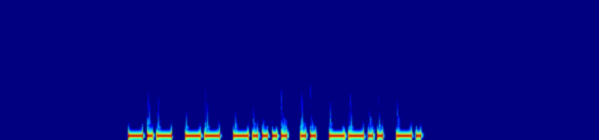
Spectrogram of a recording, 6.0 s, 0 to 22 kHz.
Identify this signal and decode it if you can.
Morse code, heard as a keyed tone, about 25 wpm, 700 Hz. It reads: KM6IZN
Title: USA Call Signs - 6 Characters - Repeated 3x - 25wpm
